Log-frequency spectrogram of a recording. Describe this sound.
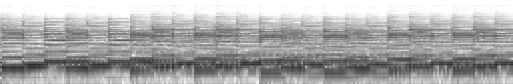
Ive been trying to work on my loops and thus am starting with piano riffs.
tell me if you use it for anything :D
